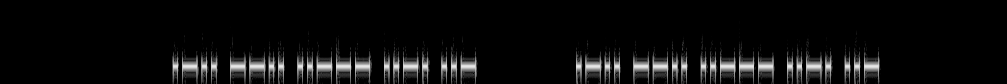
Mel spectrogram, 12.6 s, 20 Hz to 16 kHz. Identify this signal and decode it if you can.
Morse code, heard as a keyed tone, about 20 wpm, 700 Hz. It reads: LZ2FU LZ2FU
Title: DXCC-100 Call Signs - 5 Characters - Repeated 2x - 20wpm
